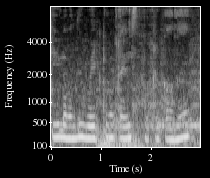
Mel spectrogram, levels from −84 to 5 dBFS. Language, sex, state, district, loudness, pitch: Tamil, female, Tamil Nadu, Kanyakumari, -13 LUFS, 210 Hz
